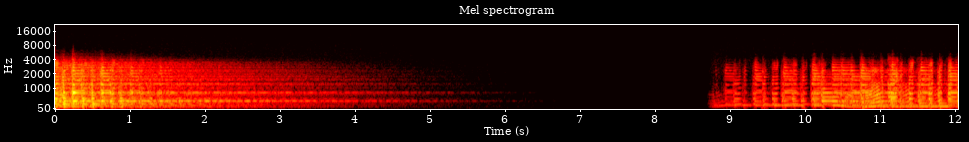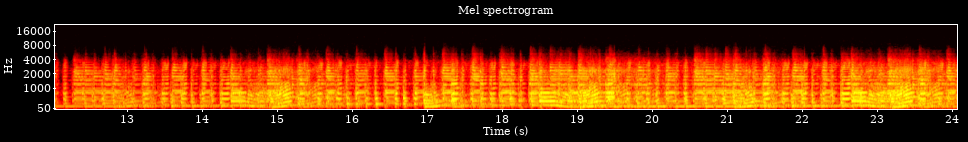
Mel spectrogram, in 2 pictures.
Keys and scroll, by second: 23.5 ctrl+z.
